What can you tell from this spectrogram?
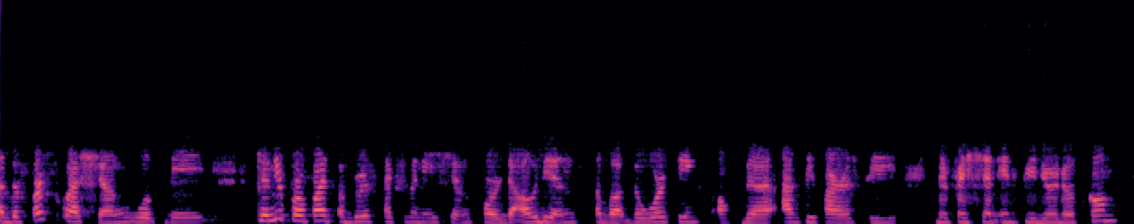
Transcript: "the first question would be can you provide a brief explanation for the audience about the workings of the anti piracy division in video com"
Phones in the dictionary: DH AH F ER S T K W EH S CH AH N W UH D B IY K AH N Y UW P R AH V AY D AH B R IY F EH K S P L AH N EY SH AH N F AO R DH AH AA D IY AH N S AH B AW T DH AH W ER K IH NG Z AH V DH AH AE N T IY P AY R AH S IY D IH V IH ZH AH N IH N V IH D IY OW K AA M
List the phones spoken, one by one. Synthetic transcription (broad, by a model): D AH F ER S T K W EH S CH AH N W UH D B IY K AH N Y UW P R AH V AY D AH B R IY F EH K S P L AH N EY SH AH N F AO R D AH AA D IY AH N S AH B AW T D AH W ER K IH NG S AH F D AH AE N T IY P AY R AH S IY D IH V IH SH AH N IH N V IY D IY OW K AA M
